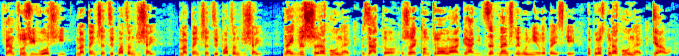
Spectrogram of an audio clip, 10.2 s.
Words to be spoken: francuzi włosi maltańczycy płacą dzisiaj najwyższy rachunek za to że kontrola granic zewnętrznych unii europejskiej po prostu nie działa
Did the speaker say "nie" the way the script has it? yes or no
no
